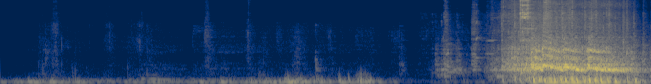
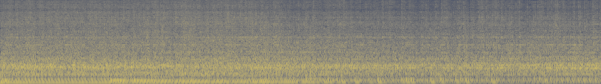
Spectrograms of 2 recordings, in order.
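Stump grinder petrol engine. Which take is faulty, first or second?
first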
